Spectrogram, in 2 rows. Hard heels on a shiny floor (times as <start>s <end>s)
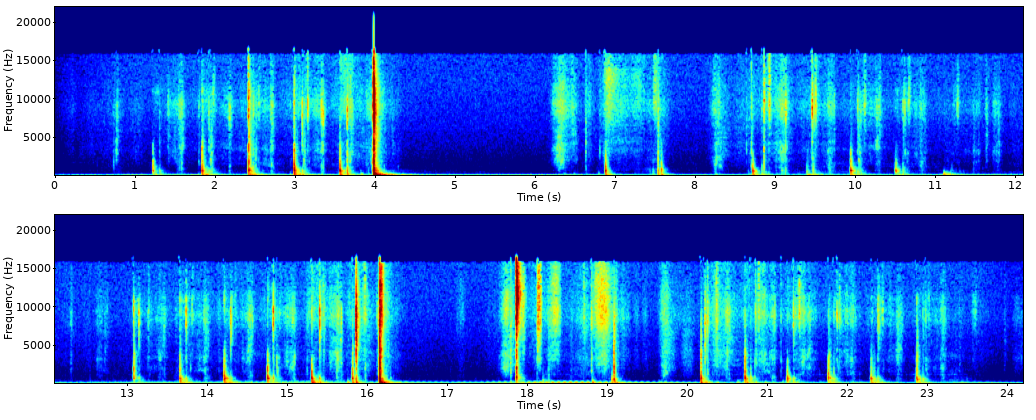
1.2s 4.2s, 6.8s 7.8s, 8.7s 11.6s, 13.1s 16.4s, 17.9s 19.3s, 20.1s 23.3s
